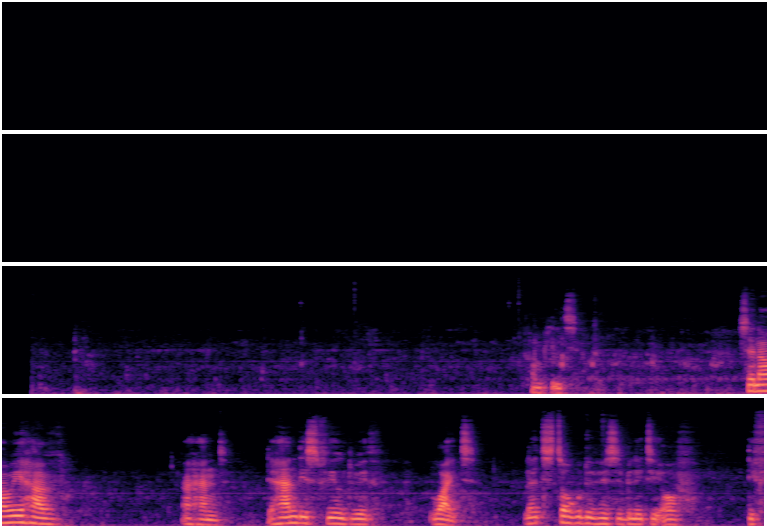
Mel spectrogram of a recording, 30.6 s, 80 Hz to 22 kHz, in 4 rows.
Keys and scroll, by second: 1.2 ctrl+z, 12.0 ctrl+z.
